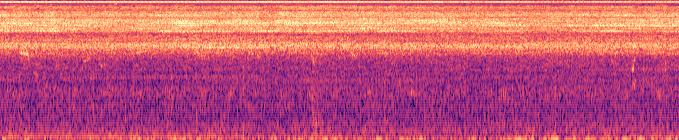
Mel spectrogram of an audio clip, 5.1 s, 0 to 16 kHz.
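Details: At an African safari waterhole on 7 November 2025, after recent rain, with green trees and grass around, cicadas keep up a continuous, level, shrill buzzing chorus with crickets chirping in the mix over a faint low hum.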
